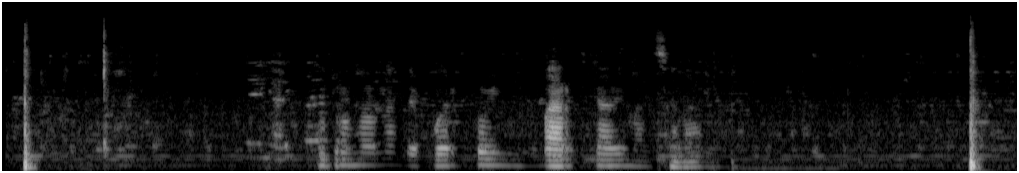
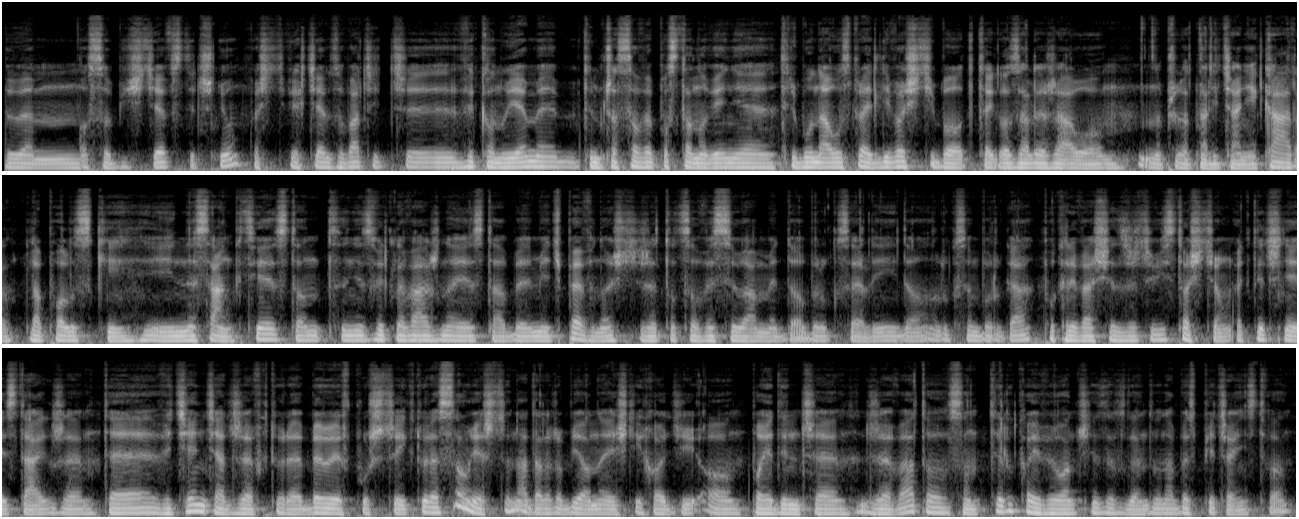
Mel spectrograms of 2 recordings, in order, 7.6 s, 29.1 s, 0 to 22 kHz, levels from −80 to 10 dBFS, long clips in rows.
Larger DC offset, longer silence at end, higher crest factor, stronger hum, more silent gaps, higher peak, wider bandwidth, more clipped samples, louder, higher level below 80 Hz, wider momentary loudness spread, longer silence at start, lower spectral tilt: neither; first, 0.25 s vs 0 s; first, 28 dB vs 12 dB; neither; neither; about the same, -2 dBFS vs -2 dBFS; second, 13.5 kHz vs 15.5 kHz; neither; second, -28 LUFS vs -15 LUFS; second, -46 dBFS vs -36 dBFS; first, 21 LU vs 6 LU; first, 0.15 s vs 0 s; about the same, -6 dB/octave vs -5.5 dB/octave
